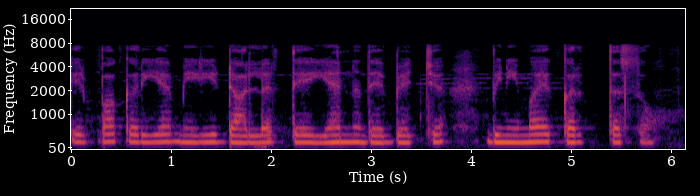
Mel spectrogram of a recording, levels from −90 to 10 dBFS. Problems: none marked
